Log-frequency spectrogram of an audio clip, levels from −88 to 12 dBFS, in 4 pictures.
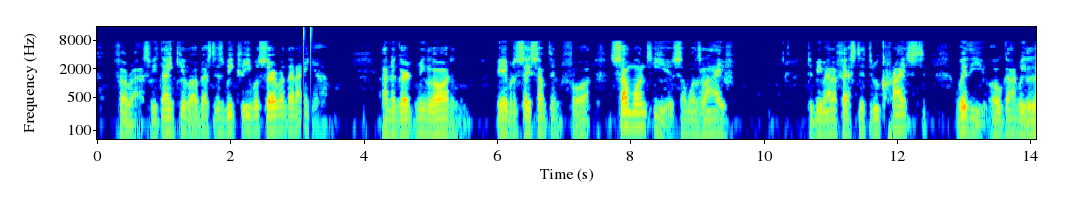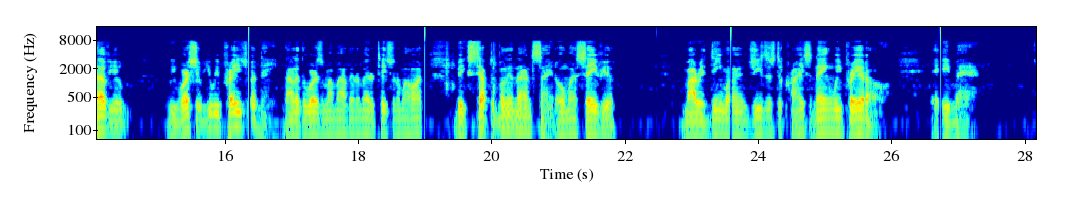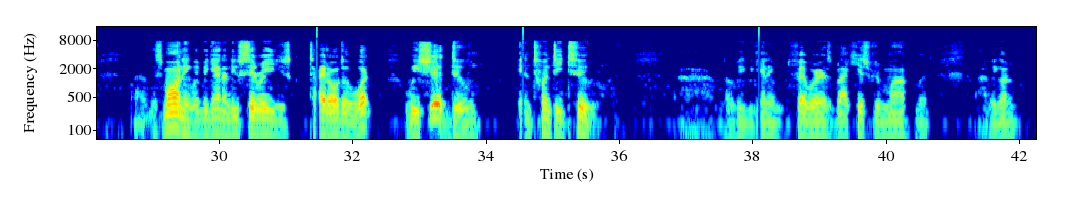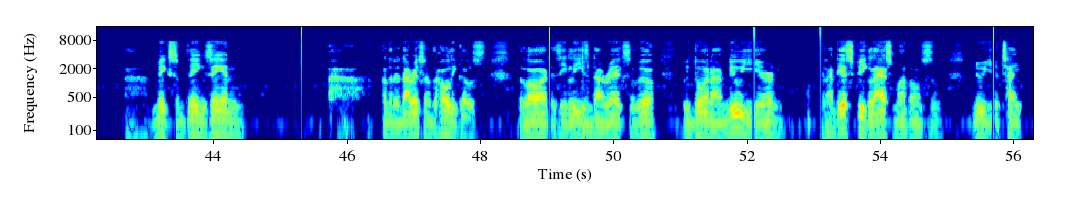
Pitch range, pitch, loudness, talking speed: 80-115 Hz, 90 Hz, -27 LUFS, 155 wpm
